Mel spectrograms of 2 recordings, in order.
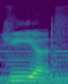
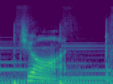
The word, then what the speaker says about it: Gian: During the whole interview, I kept calling him Gian, but his name is actually pronounced John.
